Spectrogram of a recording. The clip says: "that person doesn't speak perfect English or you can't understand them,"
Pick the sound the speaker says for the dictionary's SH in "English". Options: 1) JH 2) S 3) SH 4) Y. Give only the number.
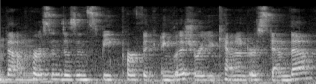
3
